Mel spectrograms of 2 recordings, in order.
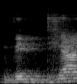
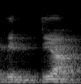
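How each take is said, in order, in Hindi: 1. d की ध्वनि साँस वाली है, जैसे dh। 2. d की ध्वनि सादी है, बिना साँस के। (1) "विद्या नहीं बोलते" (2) "ये द्य है, आधा दा और या"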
